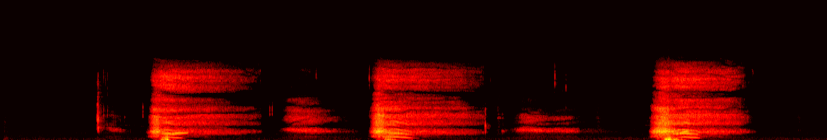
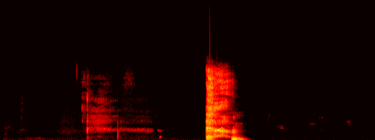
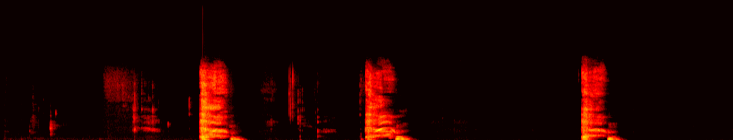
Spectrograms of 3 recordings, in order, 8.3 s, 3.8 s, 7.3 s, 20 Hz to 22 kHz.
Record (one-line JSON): {"exhalation_length": "8.3 s", "exhalation_amplitude": 31082, "exhalation_signal_mean_std_ratio": 0.33, "cough_length": "3.8 s", "cough_amplitude": 29833, "cough_signal_mean_std_ratio": 0.23, "three_cough_length": "7.3 s", "three_cough_amplitude": 28359, "three_cough_signal_mean_std_ratio": 0.28, "survey_phase": "beta (2021-08-13 to 2022-03-07)", "age": "45-64", "gender": "Female", "wearing_mask": "No", "symptom_fatigue": true, "smoker_status": "Never smoked", "respiratory_condition_asthma": false, "respiratory_condition_other": false, "recruitment_source": "REACT", "submission_delay": "2 days", "covid_test_result": "Negative", "covid_test_method": "RT-qPCR"}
